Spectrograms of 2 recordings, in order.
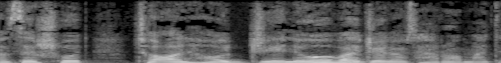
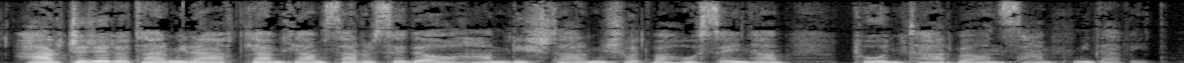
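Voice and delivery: ordinary delivery, nothing marked

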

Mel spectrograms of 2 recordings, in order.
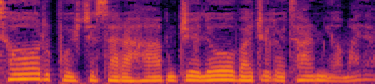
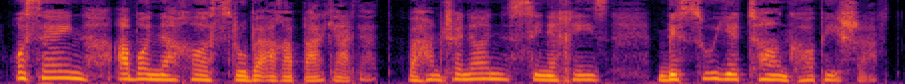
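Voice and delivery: usual speaking voice

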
